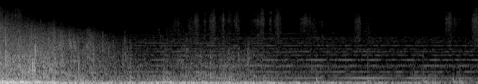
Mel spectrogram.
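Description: A Confringo fire-blast spell in the Hogwarts Legacy game bursts with a loud, deep boom at the start. A rumbling fiery roar follows and slowly fades over a few seconds, with no talk.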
